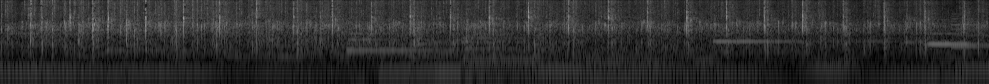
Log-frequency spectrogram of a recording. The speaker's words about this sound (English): The depiction was very, very poignant. The depiction was beautiful. Clap for them.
